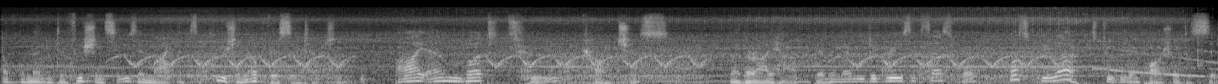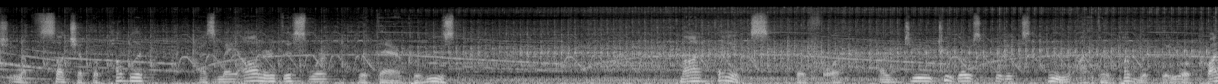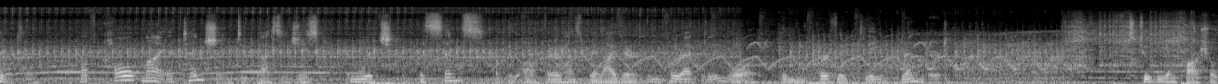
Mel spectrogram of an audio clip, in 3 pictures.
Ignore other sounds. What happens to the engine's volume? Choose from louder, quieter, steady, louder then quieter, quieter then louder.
steady.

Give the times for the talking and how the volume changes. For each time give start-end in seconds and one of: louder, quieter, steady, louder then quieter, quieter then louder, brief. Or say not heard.
0.0-16.9 steady
18.9-33.9 steady
35.5-36.4 brief.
